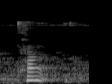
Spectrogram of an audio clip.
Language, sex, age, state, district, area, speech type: Bodo, female, 60+, Assam, Kokrajhar, rural, read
